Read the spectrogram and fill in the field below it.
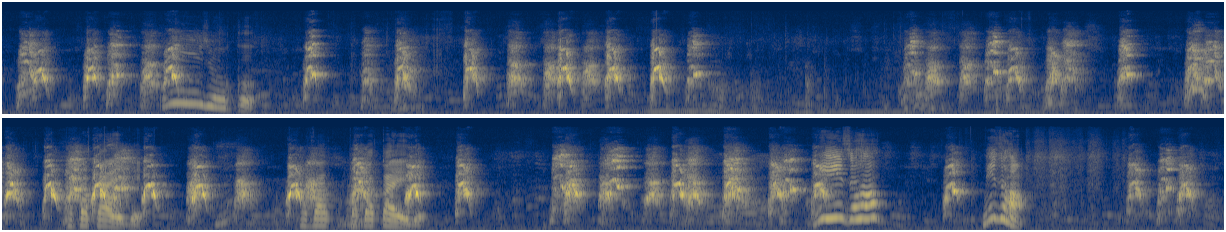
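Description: Chihuahua puppies bark in sharp, high-pitched yaps.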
